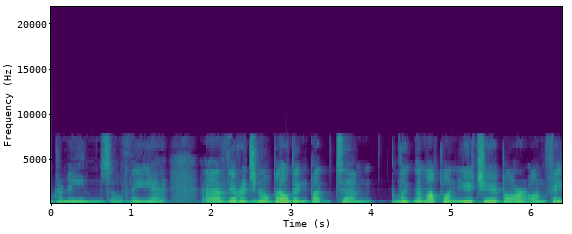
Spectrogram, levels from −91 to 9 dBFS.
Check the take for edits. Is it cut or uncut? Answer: uncut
